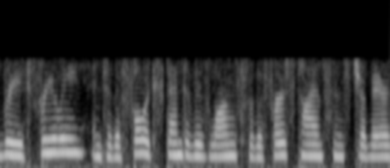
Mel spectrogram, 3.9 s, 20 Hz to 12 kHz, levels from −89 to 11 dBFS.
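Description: Throughout, the speech carries heavy G.723.1 codec damage: nothing above 3.8 kHz survives, leaving it muffled and hoarse with smeared consonants, consistent with roughly 6.3 kbit/s coding.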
